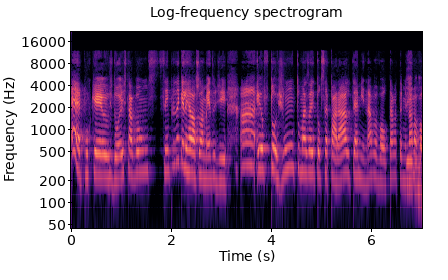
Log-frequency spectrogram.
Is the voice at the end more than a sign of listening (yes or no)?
yes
